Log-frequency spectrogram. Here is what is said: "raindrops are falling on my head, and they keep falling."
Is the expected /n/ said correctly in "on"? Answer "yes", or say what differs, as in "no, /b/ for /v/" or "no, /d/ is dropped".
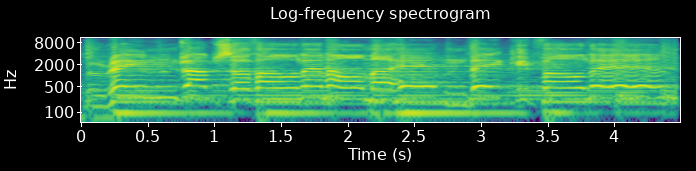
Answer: no, /l/ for /n/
